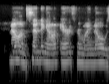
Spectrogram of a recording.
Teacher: Instead of air coming out of my mouth, it's all coming out of my nose, and it sounds very nasal. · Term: nasal voice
